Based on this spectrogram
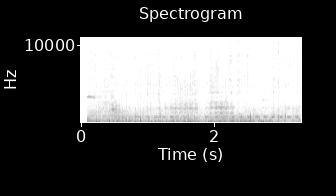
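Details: Great cormorants at a roost in the Harchies marsh, Belgium, give a steady mass of low, guttural croaks and grunts, some almost bleating, overlapping without pause.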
